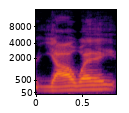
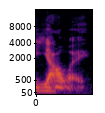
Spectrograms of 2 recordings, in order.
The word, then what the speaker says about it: Yahweh: place to go but I think the most likely pronunciation is gonna be Yahweh and let's see apostate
